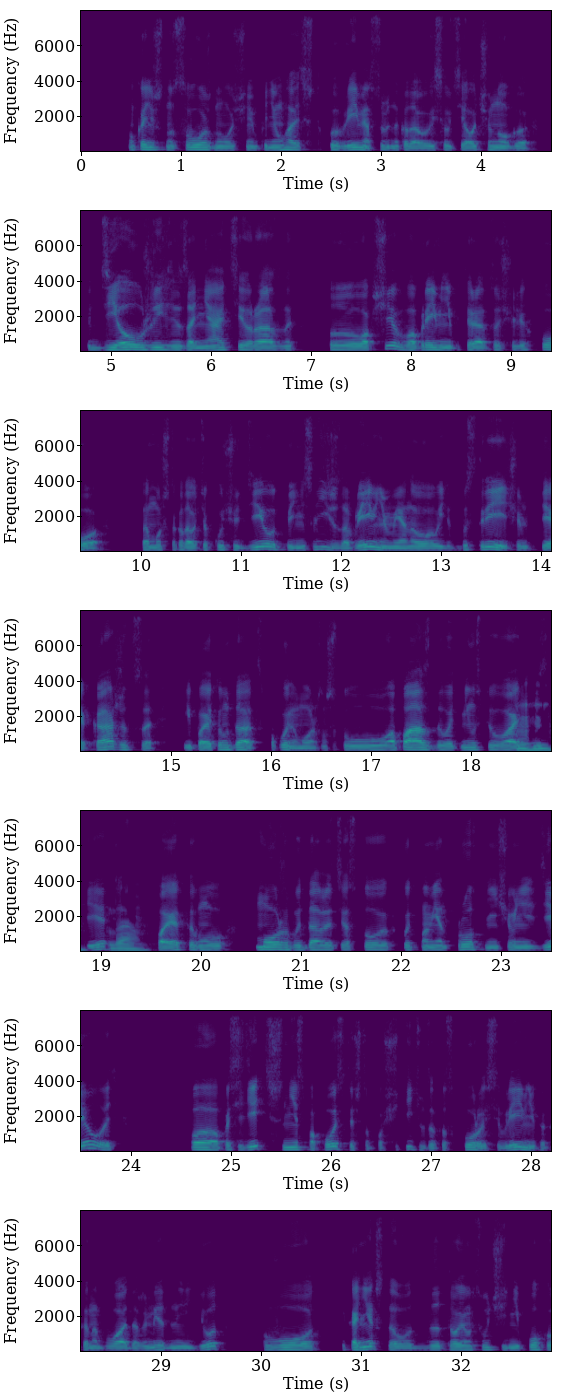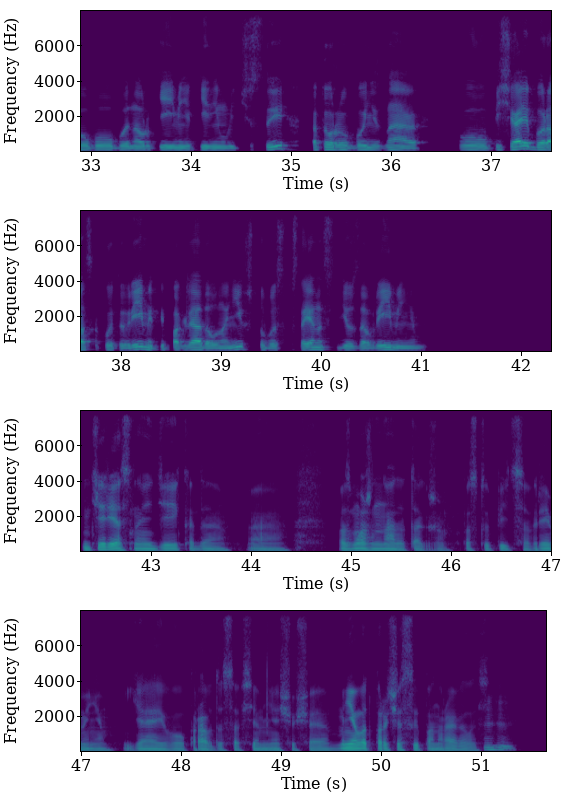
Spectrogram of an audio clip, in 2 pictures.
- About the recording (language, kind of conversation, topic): Russian, advice, Как перестать срывать сроки из-за плохого планирования?
- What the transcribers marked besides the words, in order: "если" said as "есси"; tapping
